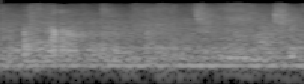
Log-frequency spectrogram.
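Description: Voices shouting in a boxing hall over a steady low hum, with a few short sharp sounds in between.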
